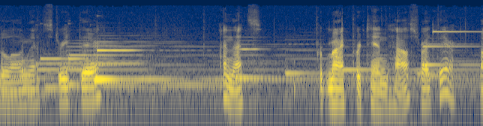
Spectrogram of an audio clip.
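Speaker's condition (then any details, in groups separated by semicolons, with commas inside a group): No condition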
